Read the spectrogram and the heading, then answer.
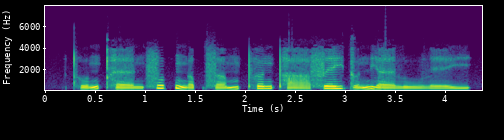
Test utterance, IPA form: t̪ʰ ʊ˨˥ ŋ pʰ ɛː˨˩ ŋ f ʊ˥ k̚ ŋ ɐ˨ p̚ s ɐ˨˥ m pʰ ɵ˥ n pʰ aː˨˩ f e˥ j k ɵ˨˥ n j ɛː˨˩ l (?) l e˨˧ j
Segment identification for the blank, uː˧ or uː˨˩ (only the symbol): uː˨˩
